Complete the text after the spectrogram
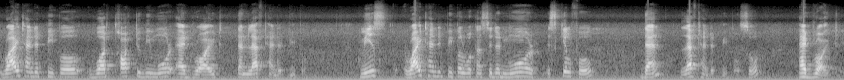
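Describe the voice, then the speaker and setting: A man teaching English vocabulary in a lesson, repeating each word slowly and quizzing the listener. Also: sits high, sharp tone, a little hiss or hum. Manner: slow, repeats words deliberately, quizzes the listener.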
